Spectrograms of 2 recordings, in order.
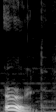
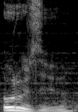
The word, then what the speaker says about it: Urd: And the reason I say that is because her name should also be written as Urth if we were trying to be authentic, meaning it should have that sound at the end of her name, like in Hermoth.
